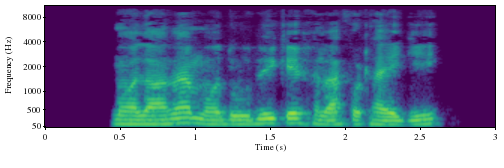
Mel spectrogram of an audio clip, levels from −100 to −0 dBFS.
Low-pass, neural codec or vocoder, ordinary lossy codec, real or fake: 9.9 kHz; none; AAC, 64 kbps; real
